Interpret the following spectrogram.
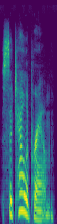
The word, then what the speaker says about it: citalopram: a baby carriage pram put that all together and you get satal pram emphasize the second syllable tal see if you can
